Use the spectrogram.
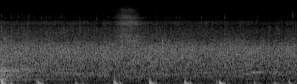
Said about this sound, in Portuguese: Vamos dar um aplauso aí decente, vamos lá.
